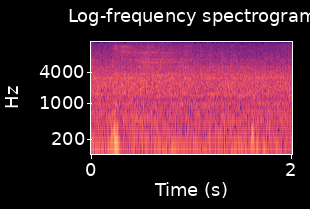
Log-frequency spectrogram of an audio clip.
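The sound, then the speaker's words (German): A combustion car engine rumbles steadily, a low, even drone with a brief bump near the start. No one speaks. “Moment, Moment, das ist hm. doch kein E-Auto”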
